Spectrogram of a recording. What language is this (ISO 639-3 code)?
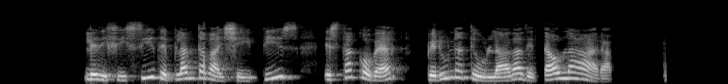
cat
